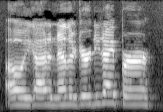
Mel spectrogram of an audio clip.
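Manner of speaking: high sing-song parent voice; acted-out talk to an infant; baby talk. Talking to the baby, retold.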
